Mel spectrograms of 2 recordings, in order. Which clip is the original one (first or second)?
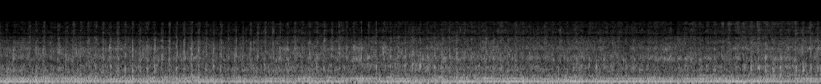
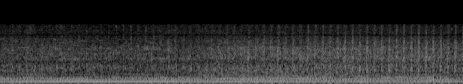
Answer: second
